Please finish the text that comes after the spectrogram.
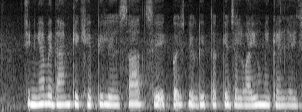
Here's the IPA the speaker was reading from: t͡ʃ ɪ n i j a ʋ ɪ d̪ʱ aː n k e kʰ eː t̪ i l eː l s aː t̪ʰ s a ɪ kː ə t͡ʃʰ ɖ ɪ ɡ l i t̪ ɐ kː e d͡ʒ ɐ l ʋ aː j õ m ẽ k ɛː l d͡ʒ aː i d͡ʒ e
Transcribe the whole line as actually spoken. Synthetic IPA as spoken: t͡ʃ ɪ n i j a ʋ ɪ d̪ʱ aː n k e kʰ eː t̪ i l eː l s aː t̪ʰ s e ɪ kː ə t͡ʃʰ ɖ ɪ ɡ ɽ i t̪ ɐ kː e d͡ʒ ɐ l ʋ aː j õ m ẽ k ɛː l d͡ʒ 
